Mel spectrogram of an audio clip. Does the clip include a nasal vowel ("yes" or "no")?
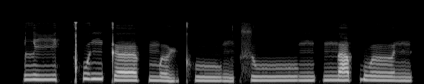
no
